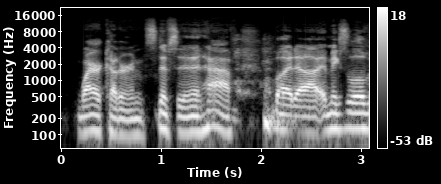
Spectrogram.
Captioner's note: laughing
